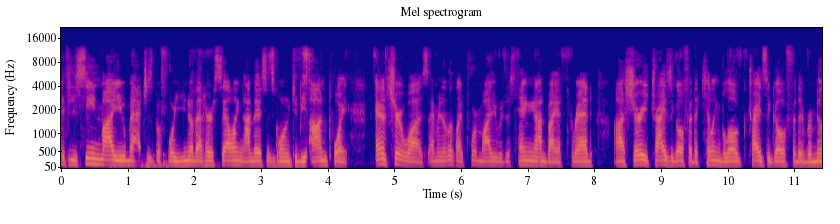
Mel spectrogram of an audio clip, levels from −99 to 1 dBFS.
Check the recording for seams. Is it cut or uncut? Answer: uncut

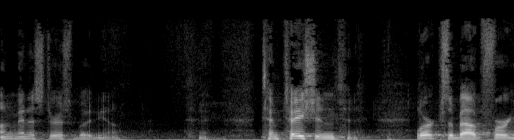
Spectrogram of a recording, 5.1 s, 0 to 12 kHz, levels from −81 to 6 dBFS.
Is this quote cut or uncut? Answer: cut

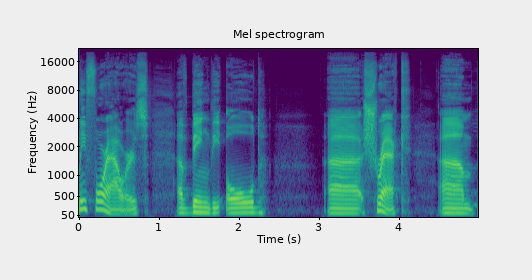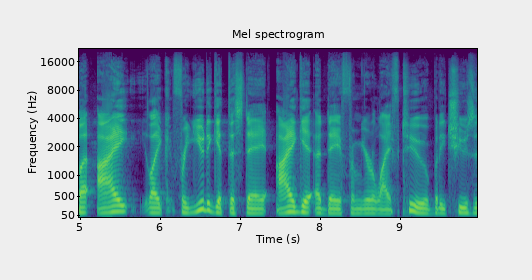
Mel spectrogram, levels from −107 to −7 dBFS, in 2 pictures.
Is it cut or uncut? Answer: uncut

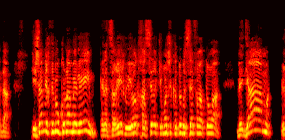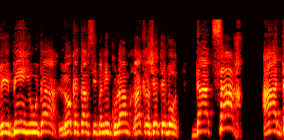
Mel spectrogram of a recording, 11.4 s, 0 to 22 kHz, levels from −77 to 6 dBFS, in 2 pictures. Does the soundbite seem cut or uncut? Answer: uncut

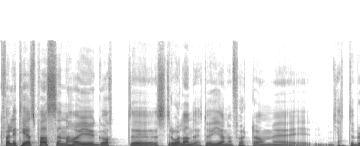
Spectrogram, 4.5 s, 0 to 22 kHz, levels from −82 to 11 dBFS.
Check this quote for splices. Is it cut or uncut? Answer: uncut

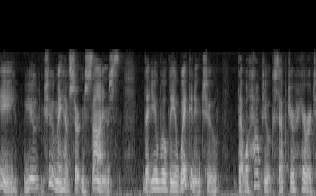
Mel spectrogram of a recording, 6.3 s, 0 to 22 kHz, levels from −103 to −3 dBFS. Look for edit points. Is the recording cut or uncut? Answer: uncut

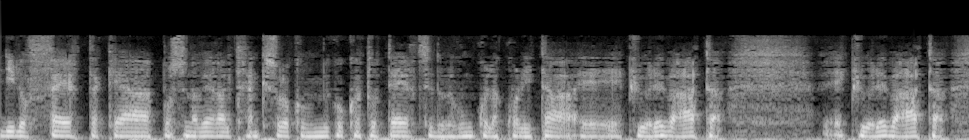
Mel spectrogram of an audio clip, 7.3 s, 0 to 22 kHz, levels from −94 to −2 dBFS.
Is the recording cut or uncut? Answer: cut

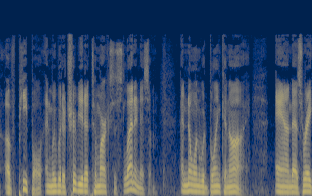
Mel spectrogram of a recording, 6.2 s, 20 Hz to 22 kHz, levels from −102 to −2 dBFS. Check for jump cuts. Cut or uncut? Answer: uncut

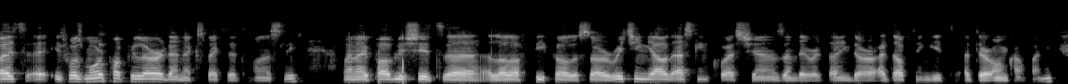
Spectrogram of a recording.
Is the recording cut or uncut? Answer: uncut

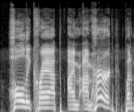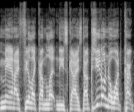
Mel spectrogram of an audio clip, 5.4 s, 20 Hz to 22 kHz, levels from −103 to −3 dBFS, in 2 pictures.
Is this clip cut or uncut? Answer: uncut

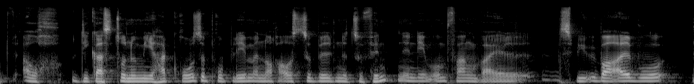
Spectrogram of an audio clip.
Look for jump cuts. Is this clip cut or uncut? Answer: cut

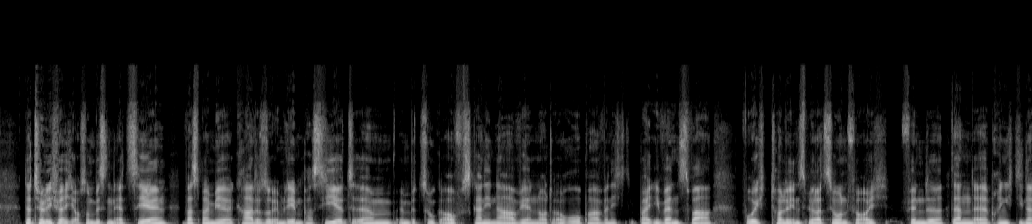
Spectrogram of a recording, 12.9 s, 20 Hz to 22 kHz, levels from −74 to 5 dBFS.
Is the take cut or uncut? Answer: cut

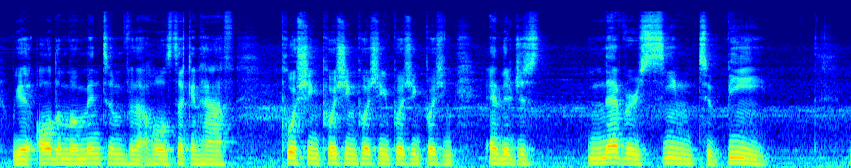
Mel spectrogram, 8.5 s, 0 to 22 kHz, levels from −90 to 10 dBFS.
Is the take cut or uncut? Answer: uncut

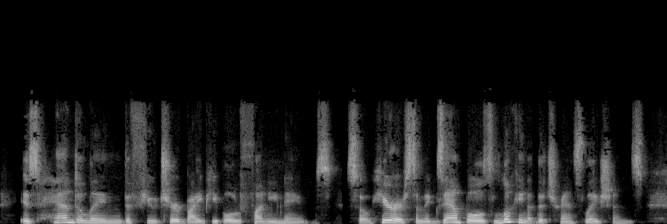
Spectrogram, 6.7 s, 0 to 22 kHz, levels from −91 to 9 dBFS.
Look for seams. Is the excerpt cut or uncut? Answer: cut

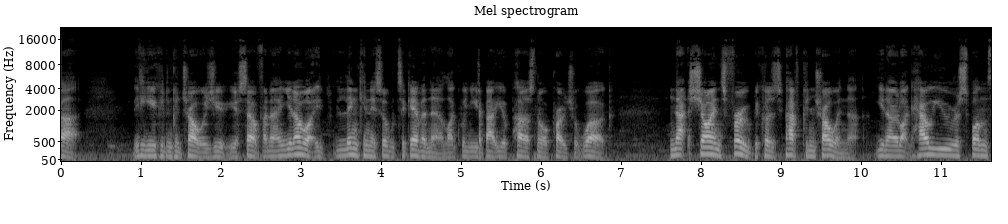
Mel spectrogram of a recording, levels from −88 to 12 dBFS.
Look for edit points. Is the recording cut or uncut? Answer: cut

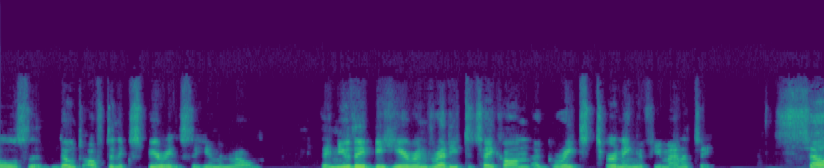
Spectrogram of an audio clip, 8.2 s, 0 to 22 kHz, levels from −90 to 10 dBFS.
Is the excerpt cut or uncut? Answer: uncut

